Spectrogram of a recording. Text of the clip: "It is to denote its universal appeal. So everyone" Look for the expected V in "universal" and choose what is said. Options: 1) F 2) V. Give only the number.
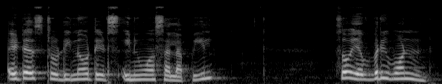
2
